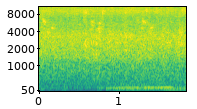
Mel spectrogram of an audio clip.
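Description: Heavy morning rain pours steadily over a Gir village in a dense, continuous hiss, with a low rumble rising underneath partway through.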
